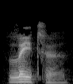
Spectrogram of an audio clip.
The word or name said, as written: later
